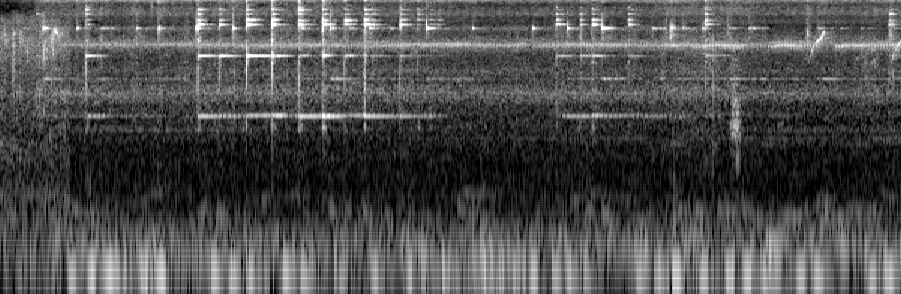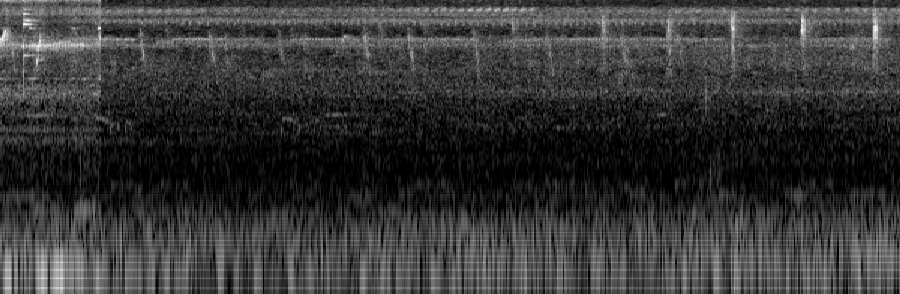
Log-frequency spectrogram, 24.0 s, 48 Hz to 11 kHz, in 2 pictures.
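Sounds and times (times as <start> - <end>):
high falling bird chirps: 0.0 - 13.4
low rumble: 0.0 - 13.4
steady high tones: 0.5 - 13.4.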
